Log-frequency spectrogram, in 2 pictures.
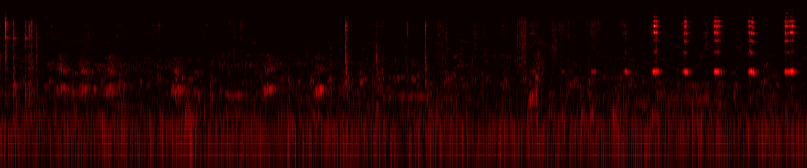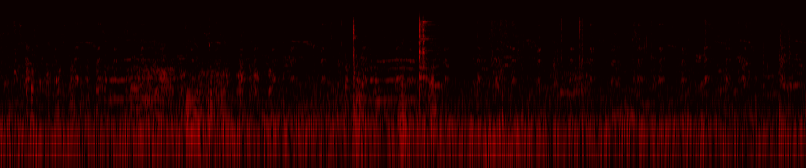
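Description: Hand tools clinking and ticking against the rear shock absorber's lower mounting bolt on a motorcycle swing arm, with a quick run of about six sharp metallic clicks, about four a second, a little past the middle.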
